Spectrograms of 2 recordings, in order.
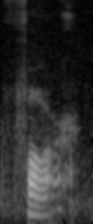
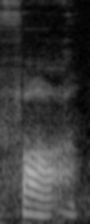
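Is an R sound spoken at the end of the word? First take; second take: yes; no. First: The word ends with an audible R sound. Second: A long vowel ends the word with no R. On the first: "not far" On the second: "in the British pronunciation of far, you'd say fa"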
